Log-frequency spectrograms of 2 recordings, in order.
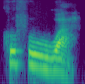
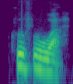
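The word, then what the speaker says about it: كُفُوًا: have this alif afterwards so that when you end on that word when you end on that word rather than dropping off the last vowel you would have uh you end with an Assam so if you were to end on this word you would read it as kufuwa kufuwa this so yeah I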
